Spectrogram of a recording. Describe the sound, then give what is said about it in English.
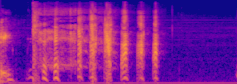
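A voice imitates a hawk's squawk as a sound effect: a quick run of about eight harsh, raspy squawks, fairly loud, ending abruptly before a second of quiet. “Okay, and we're going to do the chibi version of special effects here. Squawk!”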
